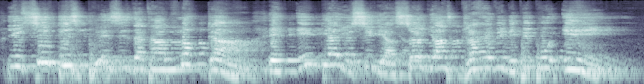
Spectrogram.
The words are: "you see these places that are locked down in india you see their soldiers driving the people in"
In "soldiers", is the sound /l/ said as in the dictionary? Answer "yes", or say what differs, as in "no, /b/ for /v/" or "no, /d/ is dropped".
no, /l/ is dropped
